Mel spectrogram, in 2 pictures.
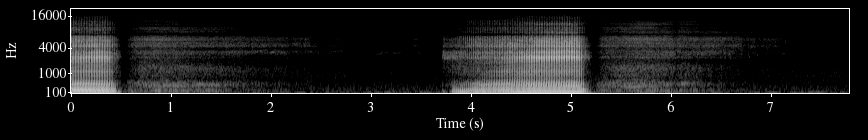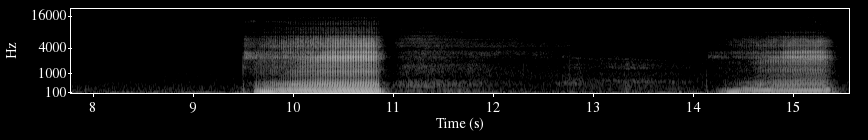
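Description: Loud, rough snores with voiced, rattling inhalations about every five to six seconds, separated by quieter breathing; a sleeping dog snoring.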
